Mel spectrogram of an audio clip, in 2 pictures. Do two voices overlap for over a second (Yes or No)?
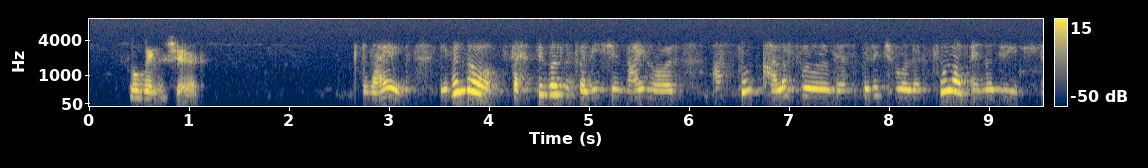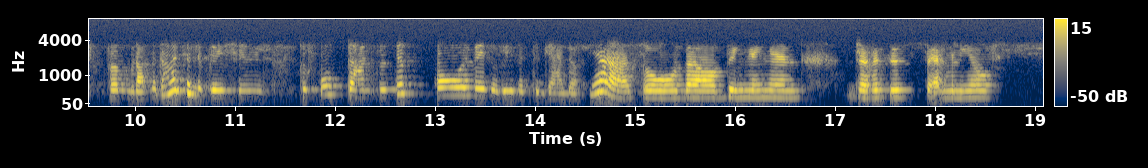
No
